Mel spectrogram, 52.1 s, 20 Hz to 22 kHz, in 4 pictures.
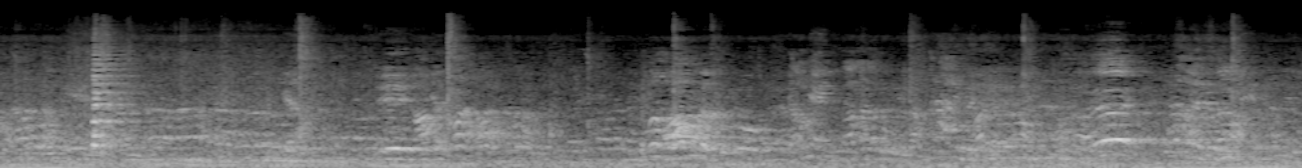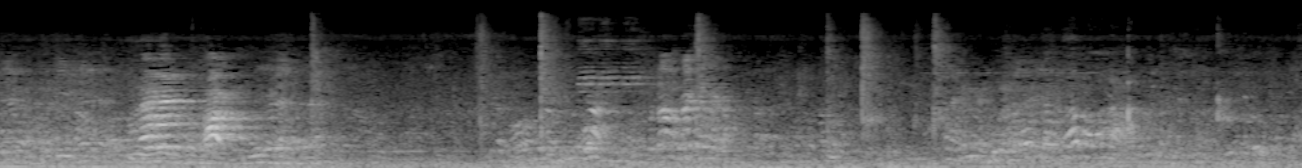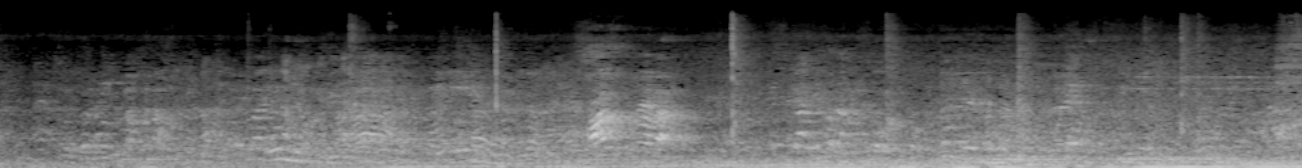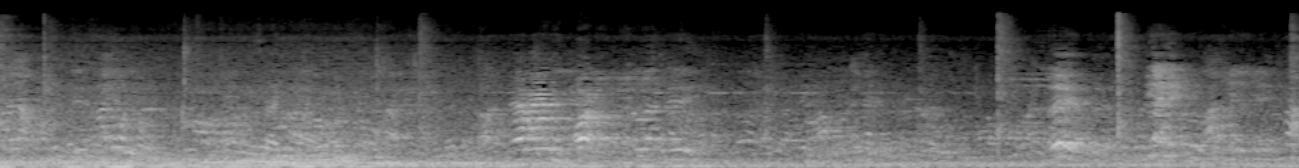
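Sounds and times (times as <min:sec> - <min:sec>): people shouting and chattering: 0:00.0 - 0:52.0
spectators' voices: 0:00.0 - 0:52.0.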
